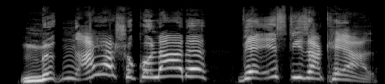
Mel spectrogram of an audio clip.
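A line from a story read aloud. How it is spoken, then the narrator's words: Call. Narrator (German): rief ein anderer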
